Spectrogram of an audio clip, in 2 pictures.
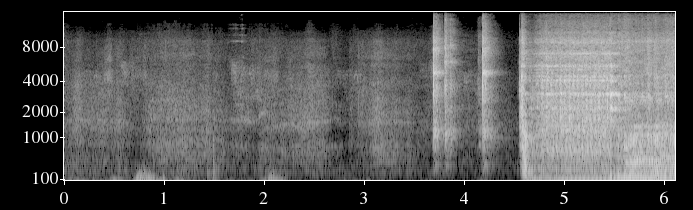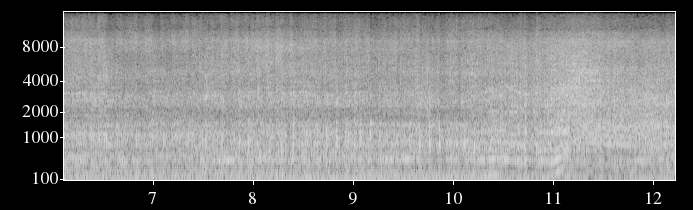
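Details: Suzuki DT65 two-stroke outboard with tilt and trim, previously non-running with bad backfire: a few quiet knocks, then catches on first pull with choke on and settles into a steady, even run.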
